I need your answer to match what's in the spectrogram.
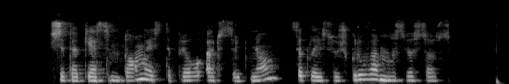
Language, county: Lithuanian, Klaipėda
